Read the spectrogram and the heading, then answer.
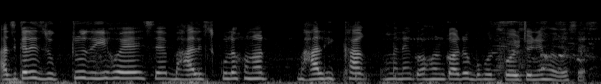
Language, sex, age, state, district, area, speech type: Assamese, female, 18-30, Assam, Golaghat, urban, spontaneous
